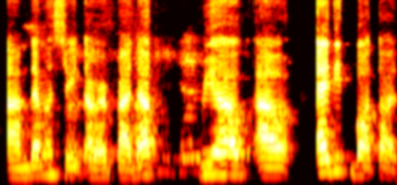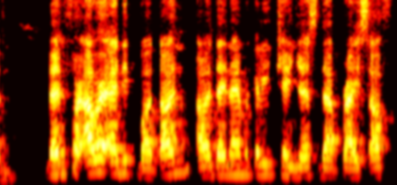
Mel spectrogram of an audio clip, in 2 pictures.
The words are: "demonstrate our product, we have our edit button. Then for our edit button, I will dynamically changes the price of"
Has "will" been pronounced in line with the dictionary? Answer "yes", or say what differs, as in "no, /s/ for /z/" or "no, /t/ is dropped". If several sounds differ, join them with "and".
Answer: no, /w/ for /l/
